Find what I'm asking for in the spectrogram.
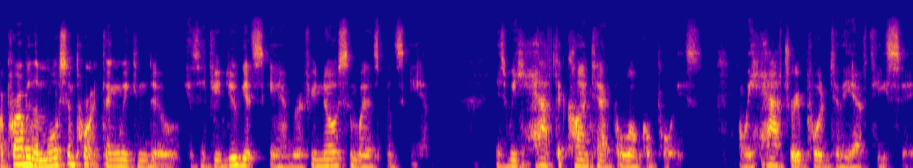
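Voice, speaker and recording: Talking very fast, a man with a fairly high pitch sounds somewhat breathy and keeps his intonation fairly even. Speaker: district attorney. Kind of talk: public safety talk.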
